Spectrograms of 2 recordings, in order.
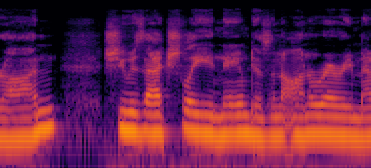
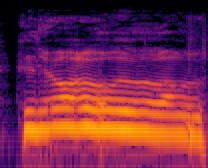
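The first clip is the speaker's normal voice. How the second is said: loud Austrian accent, end of "hello" drawn out; 3 semitones higher, 9 dB louder than usual. Explaining the key to a mediocre impression, greeting in Arnold Schwarzenegger accent. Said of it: "the key to a mediocre Arnold Schwarzenegger impression is multiple syllables on the last syllable of a word".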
